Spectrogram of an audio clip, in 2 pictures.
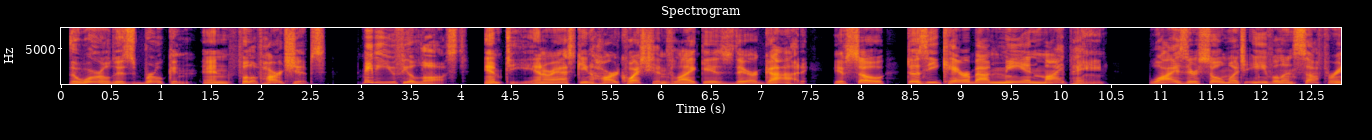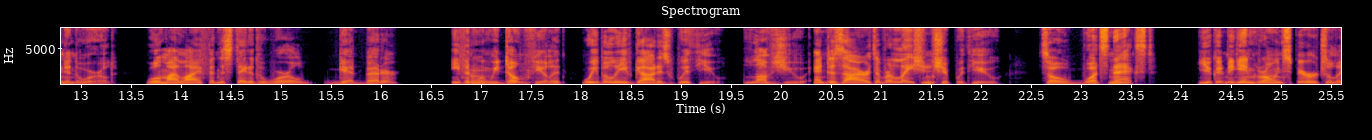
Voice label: Christian Conversational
